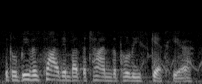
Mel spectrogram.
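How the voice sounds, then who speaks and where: An actress playing a haughty, desperate wife with a dramatic, scornful intensity in a radio mystery drama. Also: female voice, fairly low pitch, rapid-fire, slight background noise, lightly acted. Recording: dull old radio broadcast.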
